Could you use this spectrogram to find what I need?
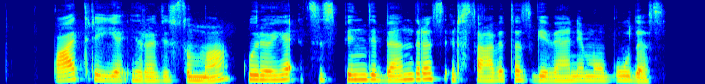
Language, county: Lithuanian, Vilnius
